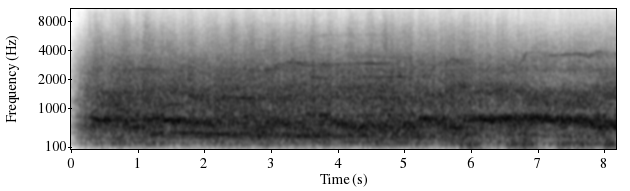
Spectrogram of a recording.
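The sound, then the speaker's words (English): A big football crowd at a Charlton versus Barnsley match roars continuously after a goal, Barnsley fans cheering and Charlton fans booing, blending into one loud, dense wall of noise that holds steady for about eight seconds. “Barnsley fans delighted, Charlton fans booing.”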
